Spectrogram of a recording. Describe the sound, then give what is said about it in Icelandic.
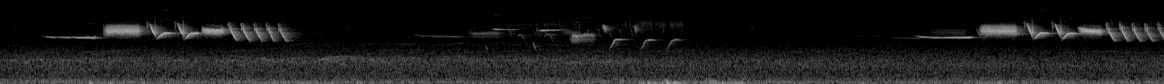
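Song of white-crowned sparrows in San Francisco: two loud phrases, each a clear opening whistle followed by a rapid buzzy trill, with a fainter, more broken song between them over a low steady background hum. “Í borginni San Francisco býr tegund af litlum grábrúnum finkum sem kallast kúftillingar. Söngur þeirra hljómar svona.”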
